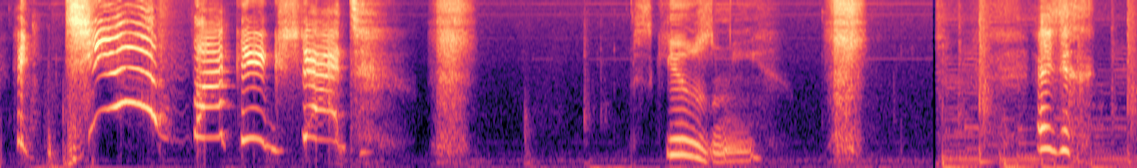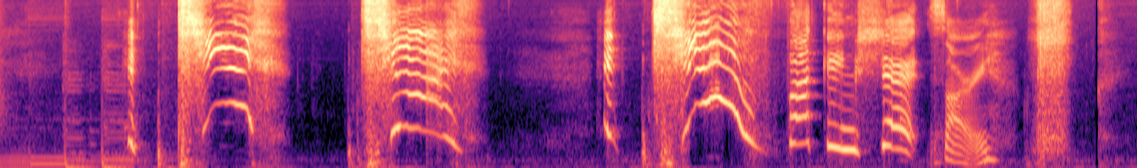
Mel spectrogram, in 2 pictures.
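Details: Several people sneezing during live streams: a run of separate sharp sneezes with brief talk, throat clearing, snorts and music between them; ordinary sneezing.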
